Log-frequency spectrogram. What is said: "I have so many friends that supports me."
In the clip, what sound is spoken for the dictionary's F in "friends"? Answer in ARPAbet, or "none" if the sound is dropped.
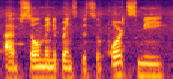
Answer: P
